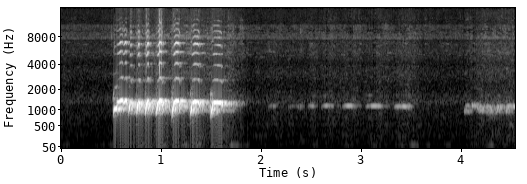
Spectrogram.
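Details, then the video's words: Local zebra dove singing and answering: one loud rapid rolling trill of about a second, then a string of faint short coo notes and a softer smooth coo at the end. "PERKUTUT LOKAL GACOR mbekur Ngerot memancing EMOSI jadi NYAUT BUNYI ikut MANGGUNG"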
